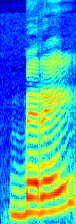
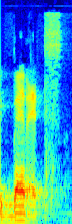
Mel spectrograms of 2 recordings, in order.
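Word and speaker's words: beret: pronounced by the way this word is from French and the t is silent you can say ber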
